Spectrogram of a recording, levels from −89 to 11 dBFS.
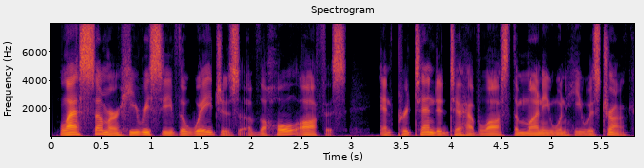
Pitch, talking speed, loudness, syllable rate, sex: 95 Hz, 215 wpm, -22 LUFS, 5.9 syllables/s, male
